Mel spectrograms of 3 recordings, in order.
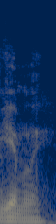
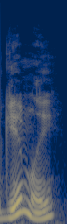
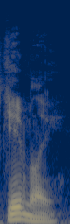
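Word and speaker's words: Gimli: It's not Gimy. It's not Gimly. They call him Gimy.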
